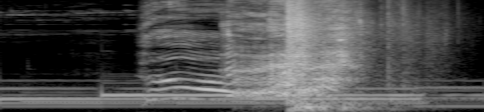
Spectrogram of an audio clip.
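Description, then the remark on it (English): A battering ram slams once against a door, a heavy, crunching thud with a brief rattle, loud, over a steady droning musical tone. “We're gonna knock these doors down and capture that traitor Sheba, son of Bikri.”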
